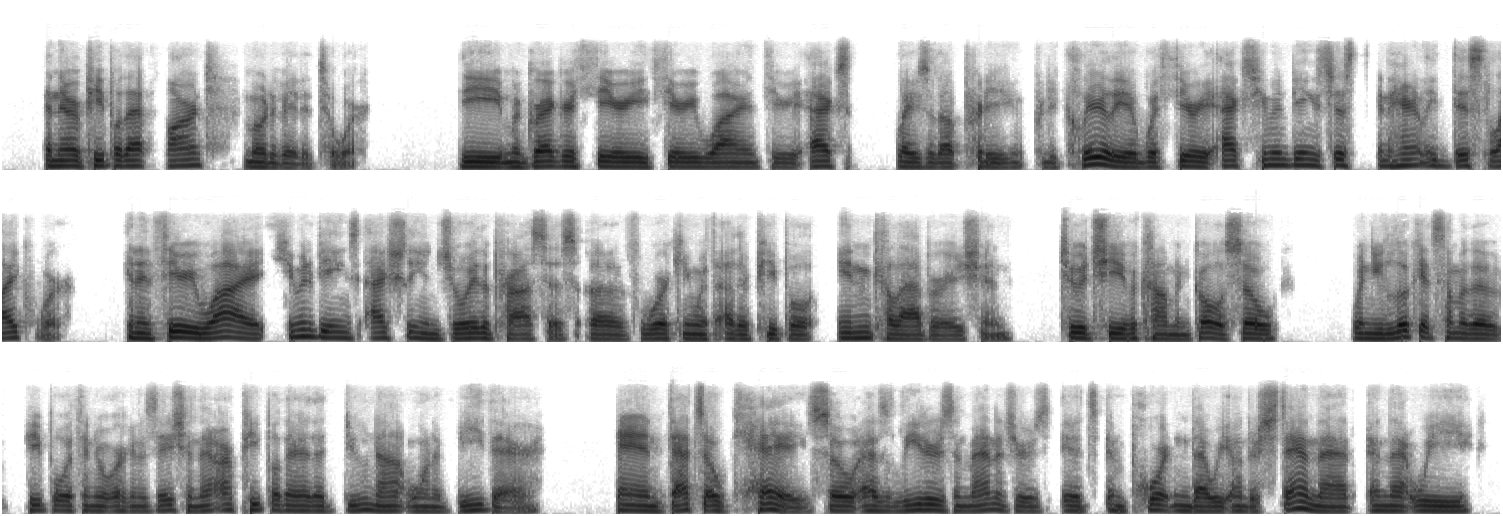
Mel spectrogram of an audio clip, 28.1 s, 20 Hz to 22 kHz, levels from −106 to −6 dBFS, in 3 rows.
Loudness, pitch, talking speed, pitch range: -22 LUFS, 115 Hz, 200 wpm, 105-125 Hz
